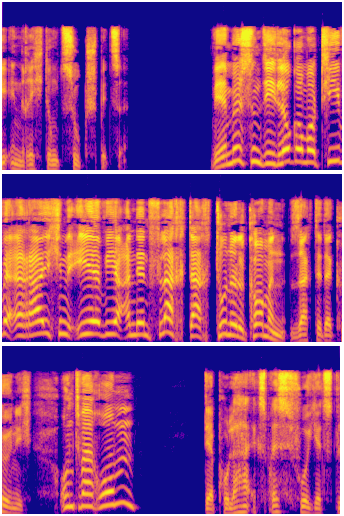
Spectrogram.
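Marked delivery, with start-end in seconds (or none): 2.6-7.8 urgent. Acted. Urgent warning on the train. 9.2-10.2 put-on boy asking. Boy asks on shoulders.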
